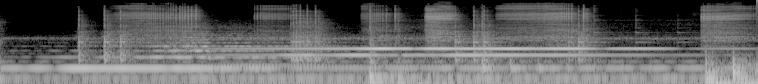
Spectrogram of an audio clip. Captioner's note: creaking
